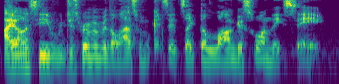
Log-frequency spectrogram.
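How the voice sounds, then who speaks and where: A man co-hosting a podcast, speaking in relaxed, slightly hesitant casual chat. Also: lowish voice, fast, slight background noise. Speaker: podcast co-host.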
